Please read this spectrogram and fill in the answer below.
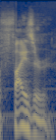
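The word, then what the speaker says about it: Pfizer: one of the vaccines it's called the fiser vaccine PF Iz there's a silent P yeah crazy I had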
